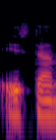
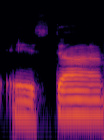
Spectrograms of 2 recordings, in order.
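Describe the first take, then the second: First: Esta as ES-ta, short ending; stress on first syllable. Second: Esta as es-TAA, slow, long ending; stress on final A. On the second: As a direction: draw out the last A of esta. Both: Shown as a demonstration. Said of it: "it's pronounced differently".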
